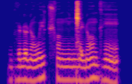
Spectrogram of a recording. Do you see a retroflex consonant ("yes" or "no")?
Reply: yes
